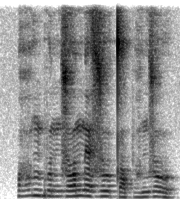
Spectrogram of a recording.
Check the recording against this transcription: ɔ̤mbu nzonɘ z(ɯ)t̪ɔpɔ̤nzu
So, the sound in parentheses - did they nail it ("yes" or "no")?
no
